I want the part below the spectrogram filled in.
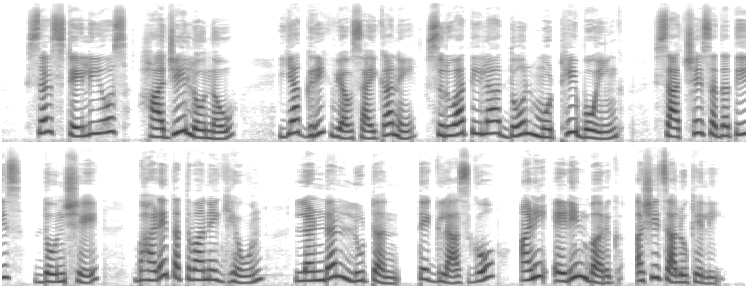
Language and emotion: Marathi, neutral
